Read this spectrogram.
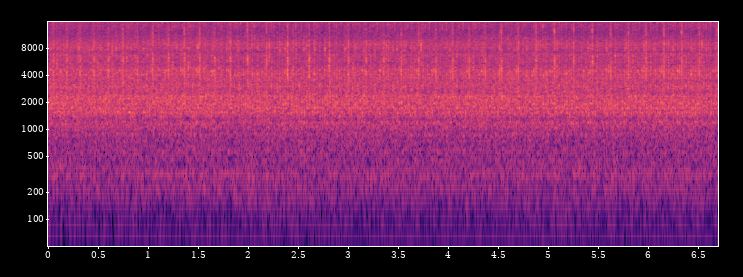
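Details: KamAZ crane truck diesel also expelling antifreeze: loud, steady clatter with hard rhythmic knock at idle; cause uncertain, suspected stuck injector, cylinder liner or compressor.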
